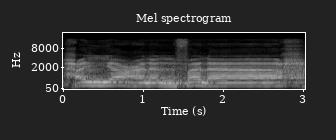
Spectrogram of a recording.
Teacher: Ada desiran angin. Desiran nafas ada.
